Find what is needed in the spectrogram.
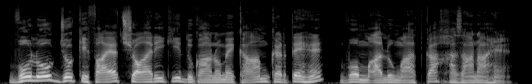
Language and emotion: Urdu, neutral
